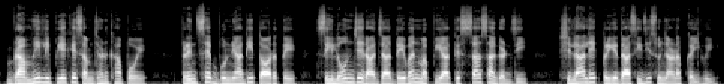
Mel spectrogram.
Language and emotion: Sindhi, neutral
